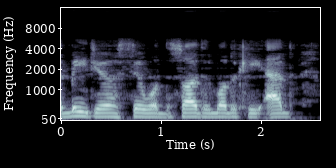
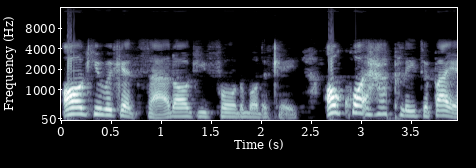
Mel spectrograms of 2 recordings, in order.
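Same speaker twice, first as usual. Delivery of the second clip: ordinary delivery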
